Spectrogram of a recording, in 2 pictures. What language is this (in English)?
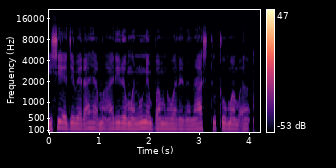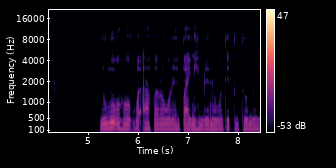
Ömie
